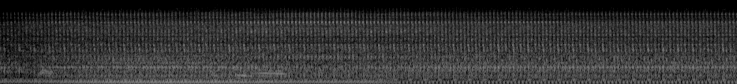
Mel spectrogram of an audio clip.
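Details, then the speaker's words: 2015 Dacia Logan MCV, 153,240 miles, warm idle after oil change and hydraulic lifter additive plus about 200 miles of driving: a steady quick tick, about three a second, over a lumpy idle; lifter tick suspected, little improvement. "It is a bit of a noisy engine in general anyway, because, you know, it's done 153,240 miles."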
